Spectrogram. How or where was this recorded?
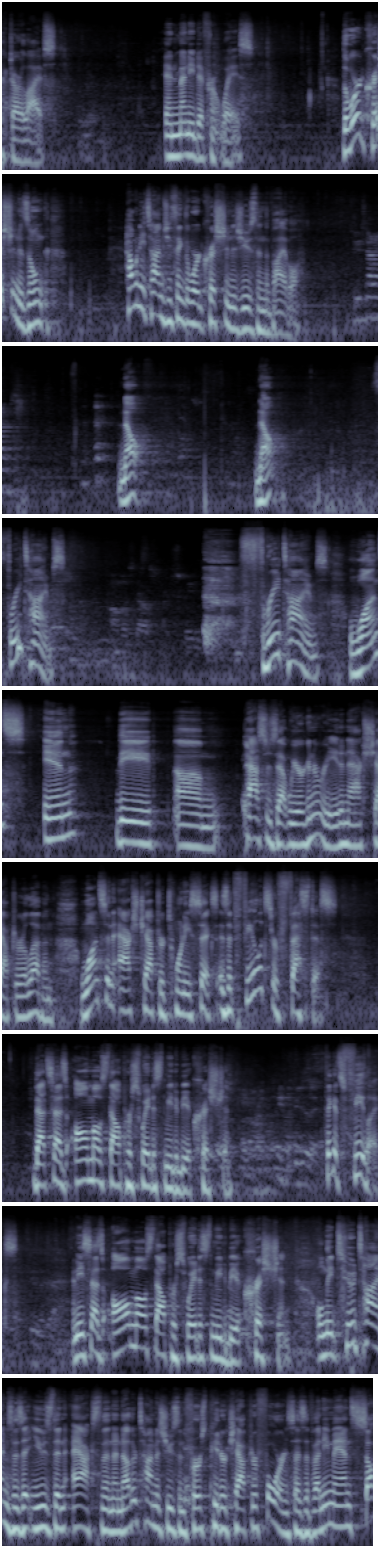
large echoing room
